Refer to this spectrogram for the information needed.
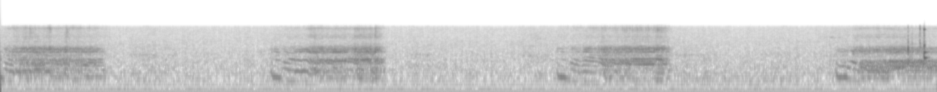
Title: The infamous snoring video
